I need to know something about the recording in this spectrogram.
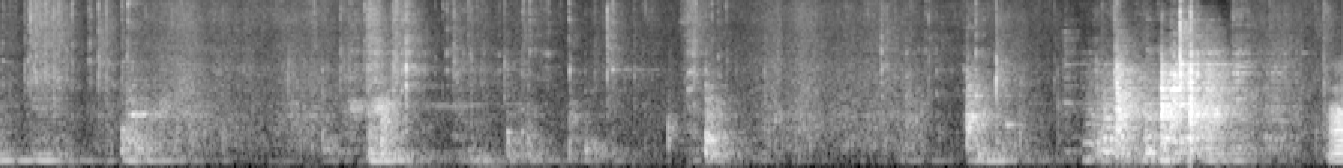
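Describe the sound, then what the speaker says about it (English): Wood is loaded into a wood stove used for boiling maple sap, a series of hollow knocks, thumps and clattering bumps at close range, growing louder toward the end. "I'm gonna put a little more wood in the stove."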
